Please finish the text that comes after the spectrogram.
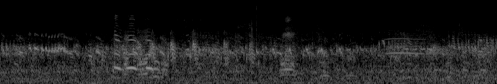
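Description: A flamingo colony nesting on a desert salt pan gives off a continuous chorus of nasal, goose-like honks and gabbling calls that blend into a dense, steady din.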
